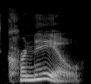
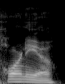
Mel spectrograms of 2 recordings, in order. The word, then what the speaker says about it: Corneo: It's Corneo. Oh, I thought it was supposed to rhyme with Horneo.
